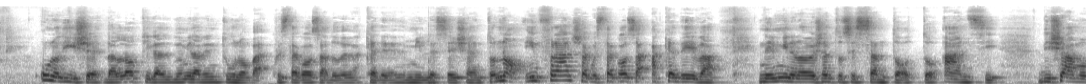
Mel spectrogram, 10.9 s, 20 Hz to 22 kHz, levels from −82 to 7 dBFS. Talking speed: 120 wpm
